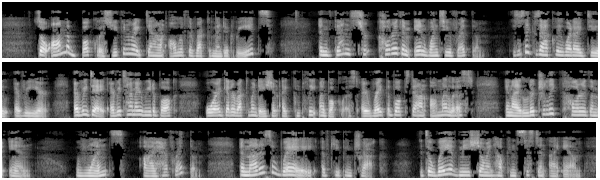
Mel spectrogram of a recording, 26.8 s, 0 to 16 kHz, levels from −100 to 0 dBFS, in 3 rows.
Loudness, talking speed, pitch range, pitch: -20 LUFS, 195 wpm, 185-245 Hz, 215 Hz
